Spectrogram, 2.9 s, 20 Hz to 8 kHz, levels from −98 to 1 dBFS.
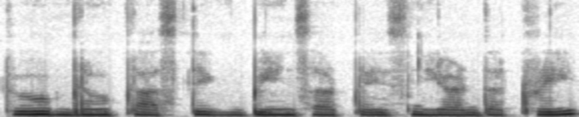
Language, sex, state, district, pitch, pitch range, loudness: English, female, Arunachal Pradesh, Lower Dibang Valley, 185 Hz, 180-195 Hz, -16 LUFS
